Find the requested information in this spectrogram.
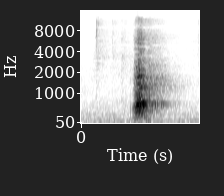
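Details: Siberian Husky at home talking back while being told it is time to relax; a single abrupt bark with a short fading tail, otherwise quiet room.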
